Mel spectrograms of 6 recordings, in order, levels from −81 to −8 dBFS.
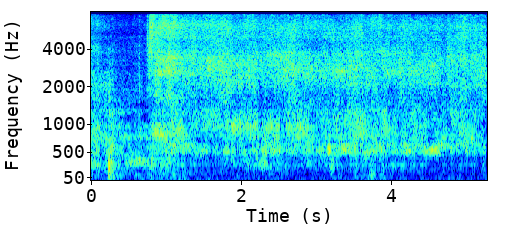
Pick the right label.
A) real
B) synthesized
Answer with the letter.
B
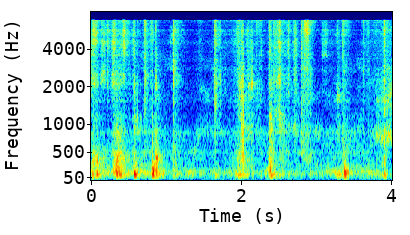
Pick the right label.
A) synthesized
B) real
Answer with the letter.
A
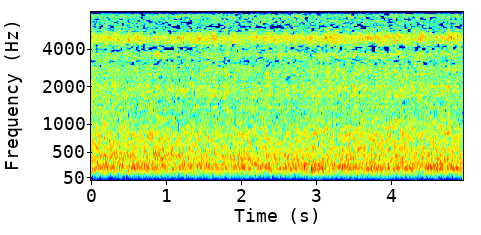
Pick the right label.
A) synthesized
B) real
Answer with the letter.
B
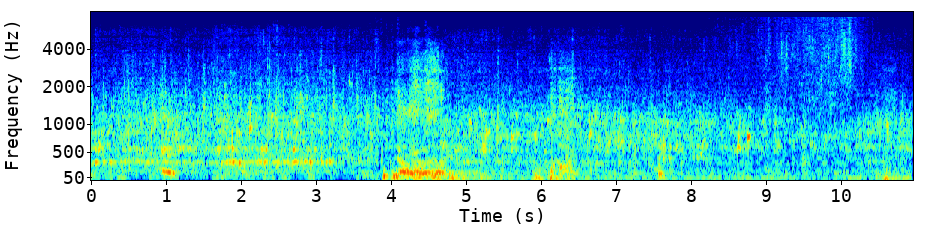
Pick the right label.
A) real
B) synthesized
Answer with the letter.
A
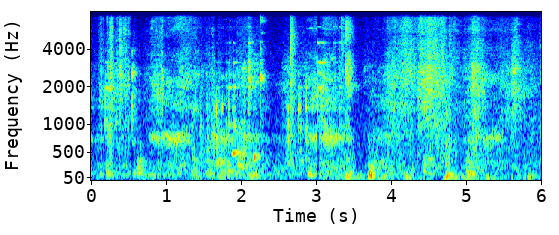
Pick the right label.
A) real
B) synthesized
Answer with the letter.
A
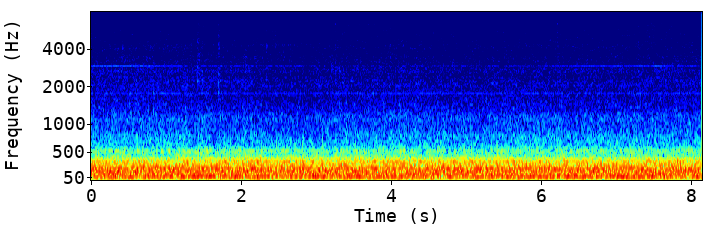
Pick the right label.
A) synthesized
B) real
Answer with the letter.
B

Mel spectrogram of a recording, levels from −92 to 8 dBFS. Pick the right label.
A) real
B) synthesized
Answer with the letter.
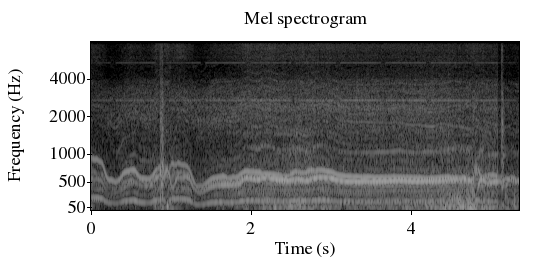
A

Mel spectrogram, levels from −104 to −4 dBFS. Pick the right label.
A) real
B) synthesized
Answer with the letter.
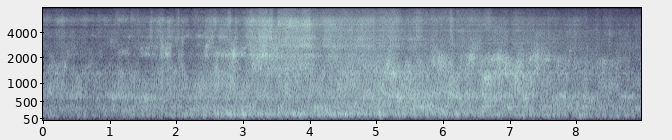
B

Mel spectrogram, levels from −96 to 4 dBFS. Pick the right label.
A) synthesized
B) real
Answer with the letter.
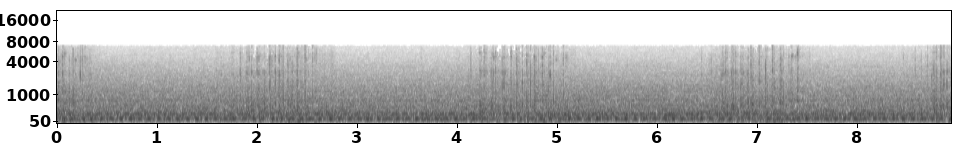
B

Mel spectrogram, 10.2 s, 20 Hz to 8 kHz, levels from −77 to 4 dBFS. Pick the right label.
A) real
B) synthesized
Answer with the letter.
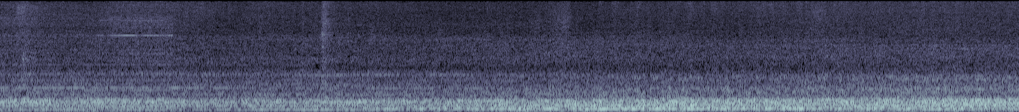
A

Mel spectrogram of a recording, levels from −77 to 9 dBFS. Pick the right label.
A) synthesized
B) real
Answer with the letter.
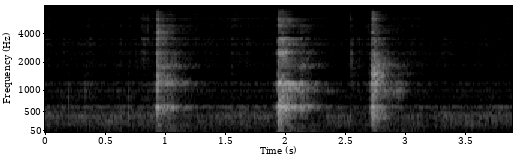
A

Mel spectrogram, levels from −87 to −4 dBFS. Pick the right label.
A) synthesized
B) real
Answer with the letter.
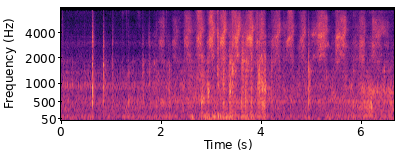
A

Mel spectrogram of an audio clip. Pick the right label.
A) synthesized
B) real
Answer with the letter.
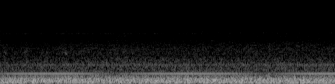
B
